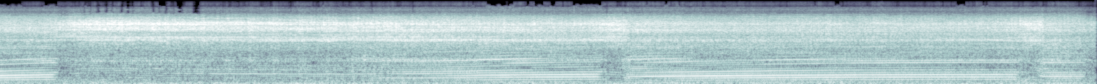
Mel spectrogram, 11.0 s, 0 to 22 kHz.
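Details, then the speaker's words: 1974 Honda MT250 Elsinore two-stroke on a test ride after correcting a points plate installed 180 degrees backwards: crisp note rising cleanly through the gears with even firing and no misses; runs healthy and strong. "Once I fixed that, the engine actually ran much better, sounded different, and I was able to take it on a real test ride."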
